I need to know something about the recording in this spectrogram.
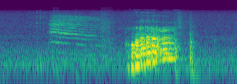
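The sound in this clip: A pet cat meows a few times: a drawn-out, wavering meow, then a louder, fuller one, then a short final chirp, with no talk over them.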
